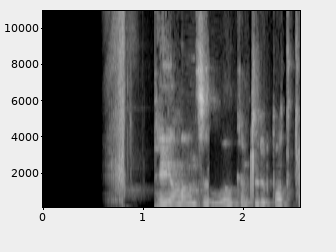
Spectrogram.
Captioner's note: logo zips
